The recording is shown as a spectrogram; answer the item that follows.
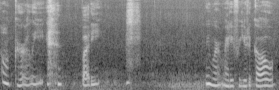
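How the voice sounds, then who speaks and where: A young woman in mourning for an audio drama. She speaks slowly, with plenty of vocal fry, in a tender, casual, halting way. Light background noise surrounds her. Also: fairly high pitch. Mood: tearful, tender. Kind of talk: naturalistic audio drama acting.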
